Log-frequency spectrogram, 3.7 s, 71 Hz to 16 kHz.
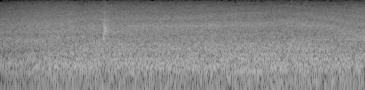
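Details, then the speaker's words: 30-inch Monarch lathe spindle running at 34 RPM with the clutch engaged: a normal, steady, quiet motor hum with no knocks, rattles or clatter. "Do you hear how nice and quiet and smooth this machine is? I mean, all you're hearing is that motor noise right there."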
